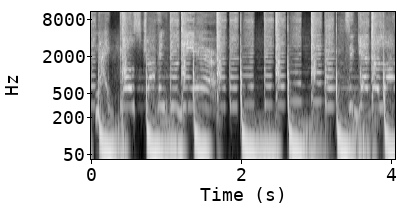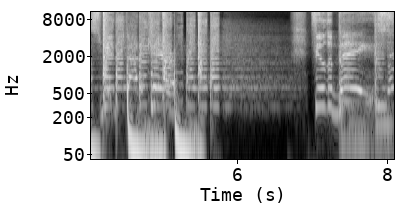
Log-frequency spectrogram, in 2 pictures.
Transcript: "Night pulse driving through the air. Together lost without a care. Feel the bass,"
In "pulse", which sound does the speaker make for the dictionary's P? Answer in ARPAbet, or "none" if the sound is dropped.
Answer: B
